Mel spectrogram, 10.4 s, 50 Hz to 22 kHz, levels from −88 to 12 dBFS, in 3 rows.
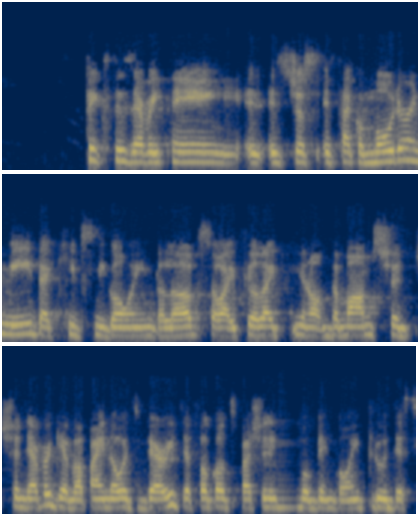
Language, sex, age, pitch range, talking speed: English, female, 30-49, 165-195 Hz, 245 wpm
